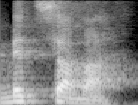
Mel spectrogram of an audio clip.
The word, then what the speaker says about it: Midsumma: I was telling you earlier, Midsumma, did I say it right? Midsumma. That's right, midsummer. I've never, because of the fact that it's written literally the way it sounds.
